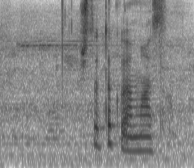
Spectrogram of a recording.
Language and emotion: Russian, neutral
